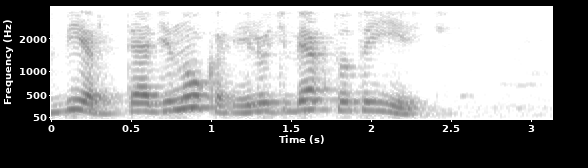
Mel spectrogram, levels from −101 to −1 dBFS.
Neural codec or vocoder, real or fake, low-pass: none; real; 3.6 kHz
